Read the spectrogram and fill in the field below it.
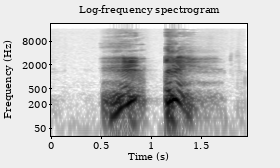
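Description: Two forceful throat clearings, one right after the other, the second trailing off a little longer. Fairly loud, with no speech around them.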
